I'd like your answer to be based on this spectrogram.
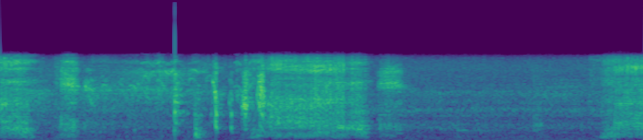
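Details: Sleeping man: rough, rattling breaths with snorting bursts during sleep, over background music and noise; snoring.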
